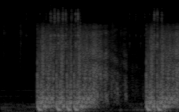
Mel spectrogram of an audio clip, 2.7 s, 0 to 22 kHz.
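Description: Beretta pistol shots on a police firing range in Police Quest 4, a quick volley of loud, close reports in two rapid bursts, the second after a short pause.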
